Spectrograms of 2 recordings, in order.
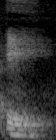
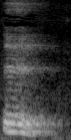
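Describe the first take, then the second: First: "E" as a clear Spanish-like E; acute-accent E. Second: "E" as a French "euh"; E without accent. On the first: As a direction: sound "E" closed and unrounded, as in "é". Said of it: "Pero tiene el acento agudo". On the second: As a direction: sound "E" as a rounded schwa. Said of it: "Si no tuviera el acento agudo". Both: Shown as a demonstration.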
